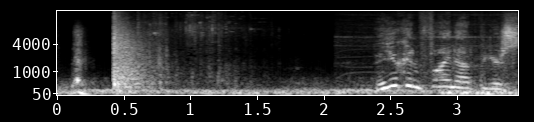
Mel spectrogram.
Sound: <i> shatters</i>

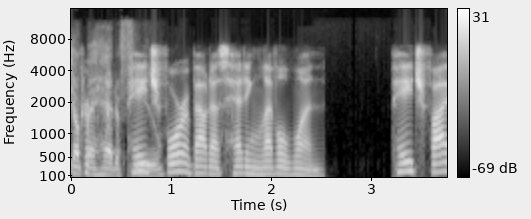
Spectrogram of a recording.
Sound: computer Voice

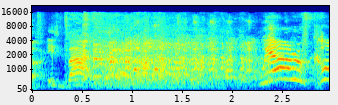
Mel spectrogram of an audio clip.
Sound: laughter

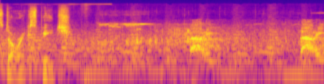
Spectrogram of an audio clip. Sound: french dialogue

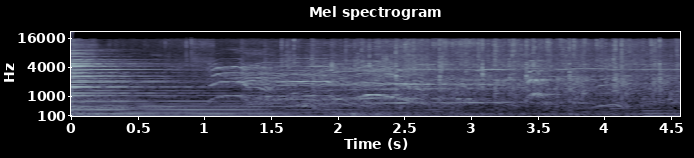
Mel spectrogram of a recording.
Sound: clapping

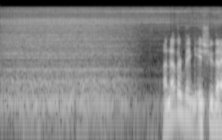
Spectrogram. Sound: bandsaw being used

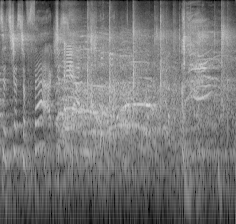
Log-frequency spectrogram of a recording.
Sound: audience laughs; laughs

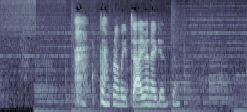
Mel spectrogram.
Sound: awkward laugh

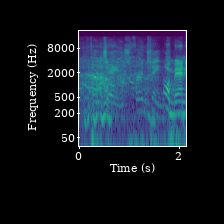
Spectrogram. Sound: audience laughter

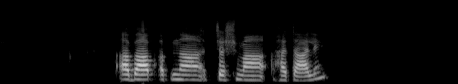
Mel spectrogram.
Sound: in Urdu

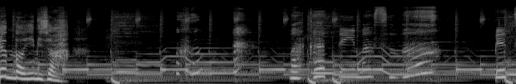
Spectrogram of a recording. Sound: giggle

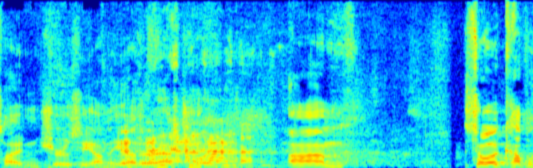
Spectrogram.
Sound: people laughing

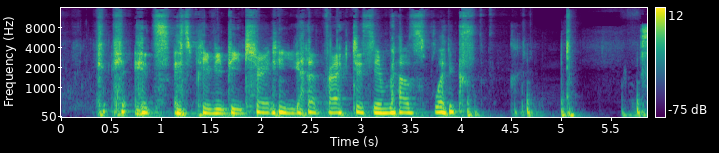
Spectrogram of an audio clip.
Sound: laughs

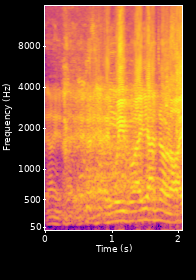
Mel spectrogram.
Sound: laughter

